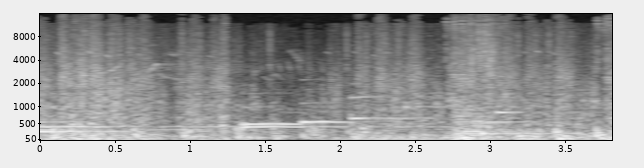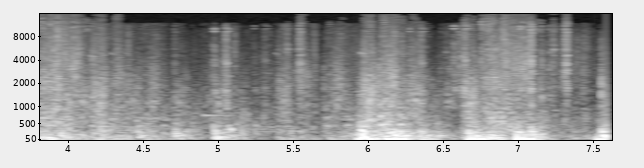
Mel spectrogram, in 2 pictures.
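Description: Wooden walls and ramps thump into place as they are built.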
